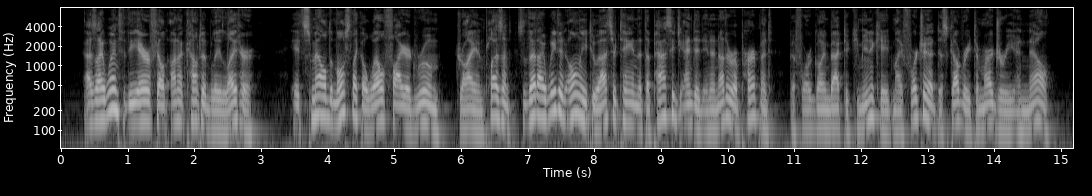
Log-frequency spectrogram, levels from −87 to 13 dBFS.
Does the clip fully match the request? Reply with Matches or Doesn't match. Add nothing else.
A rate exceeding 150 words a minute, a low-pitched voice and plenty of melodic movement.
Matches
